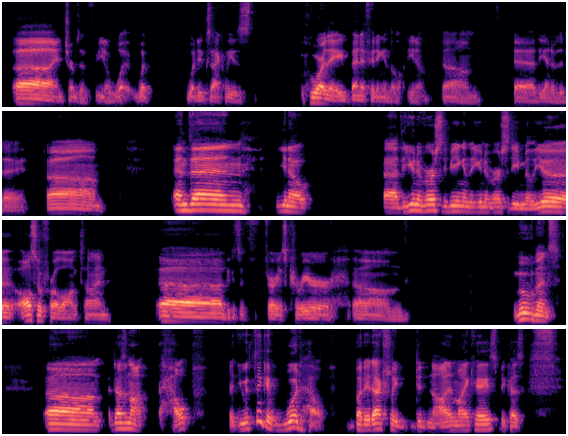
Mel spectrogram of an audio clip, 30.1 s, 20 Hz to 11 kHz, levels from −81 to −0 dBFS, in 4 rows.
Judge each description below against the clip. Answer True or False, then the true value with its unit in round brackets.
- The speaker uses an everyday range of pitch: False (6.6 semitones)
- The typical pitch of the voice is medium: False (105 Hz)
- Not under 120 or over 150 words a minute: True (140 wpm)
